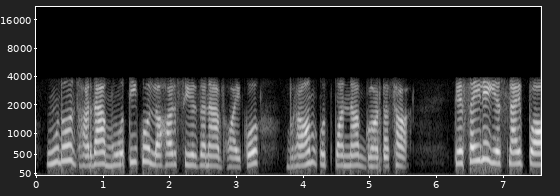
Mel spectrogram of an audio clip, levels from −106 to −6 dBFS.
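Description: From 4.94 to 5.28 s, AMR bit errors at several percent scramble the codec's excitation pulses, so the speech turns scratchy and gargly while pitch and loudness hold, with no dropout gap.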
